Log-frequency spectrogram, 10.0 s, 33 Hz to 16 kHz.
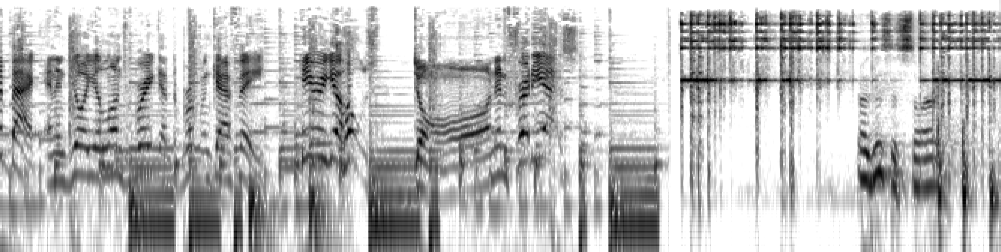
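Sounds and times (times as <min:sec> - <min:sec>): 
speech: 0:00.3 - 0:05.9, 0:08.6 - 0:09.9
small bell ringing: 0:06.8 - 0:10.0.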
